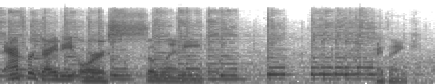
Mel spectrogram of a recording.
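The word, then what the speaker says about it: Selene: But no, it's Aphrodite or Seleni, I think. I keep wanting to say Seline because it looks like that, but I it's pronounced differently here.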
